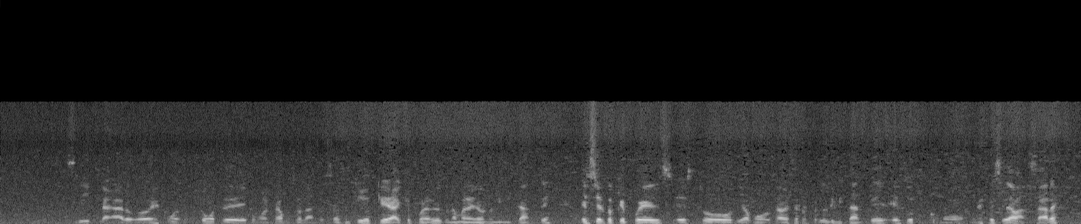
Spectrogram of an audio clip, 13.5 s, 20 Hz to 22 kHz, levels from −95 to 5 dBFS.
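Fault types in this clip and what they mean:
noise suppressor artifacts: Across the whole clip the suppressor pushes the room noise, which sits about 10 dB under the speech, down by about 20 dB in the gaps and lets it rise again beneath the speech.
speech cut by the noise suppressor: In eight stretches between 0.84 and 13.21 s, soft speech parts are judged as noise and pulled down by about 20 to 22 dB. They sound swallowed or faint rather than silent, which distinguishes this from an abrupt dropout.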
